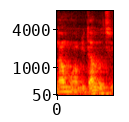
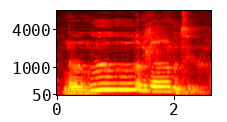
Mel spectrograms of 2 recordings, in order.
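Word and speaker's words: Namo Amida Butsu: Not NamoAmidaButsu. Yeah. That one. No. NamoAmidaButsu. Well, that's pretty good, Freddie, but you don't have to put the emphasis on the mu.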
